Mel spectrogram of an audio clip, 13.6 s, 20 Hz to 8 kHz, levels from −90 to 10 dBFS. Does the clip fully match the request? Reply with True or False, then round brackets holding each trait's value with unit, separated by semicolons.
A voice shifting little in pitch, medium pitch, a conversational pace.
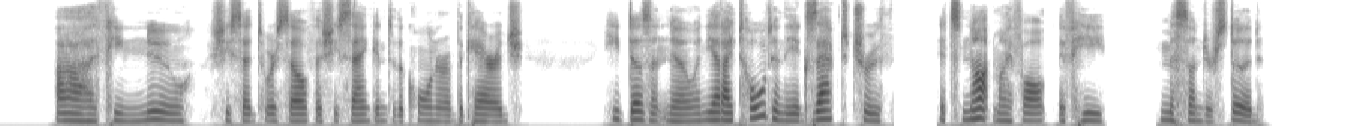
True (2.2 semitones; 165 Hz; 155 wpm)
